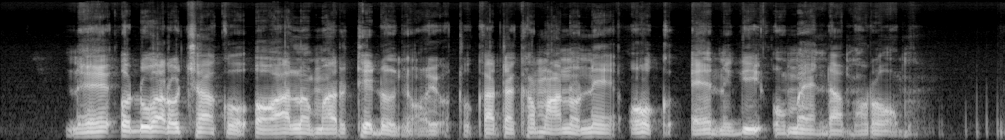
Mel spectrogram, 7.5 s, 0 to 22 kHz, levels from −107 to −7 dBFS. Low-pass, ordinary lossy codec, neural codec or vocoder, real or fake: none; none; vocoder, 44.1 kHz, 128 mel bands, Pupu-Vocoder; fake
